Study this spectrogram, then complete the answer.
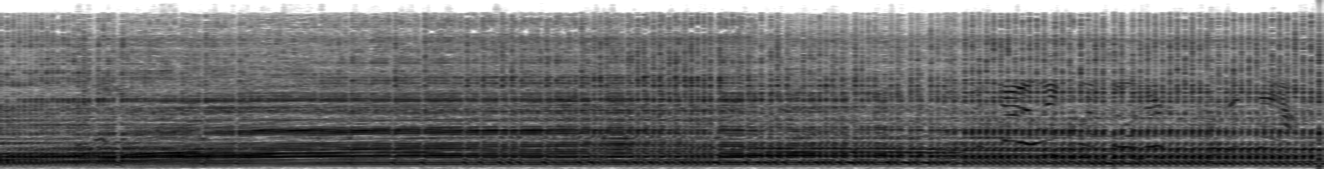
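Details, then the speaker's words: Old Yamaha snowmobile two-stroke after adding a gallon of gas: crisp busy buzz climbing and settling evenly with throttle, no stumbling; runs better than the Arctic Cats, normal running. "That damn thing runs better than either of the articats. You can't kill a Yamaha."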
